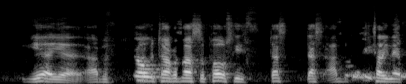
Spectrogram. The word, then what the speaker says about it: Sapolsky: Dablowski, am I saying it right? How you say his name? Sapolsky.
